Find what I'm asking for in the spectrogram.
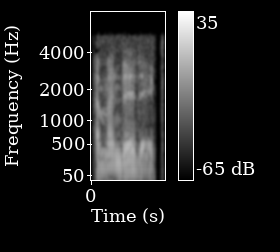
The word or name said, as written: ammonitic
